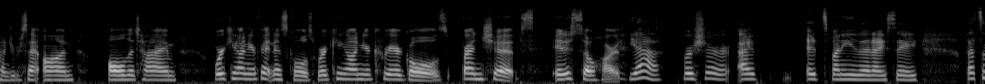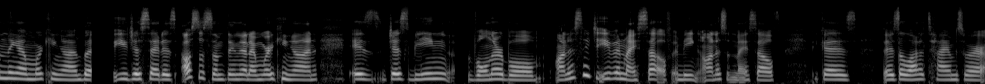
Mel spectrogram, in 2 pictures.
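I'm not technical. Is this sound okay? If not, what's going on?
No. At 10.75 s, right after "something I'm working on", the speech suddenly goes silent for about 0.22 s, then continues with "you just said is". That's a playback stall, likely the player briefly running out of audio to play. It sounds like a sudden gap of silence.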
